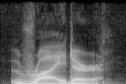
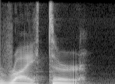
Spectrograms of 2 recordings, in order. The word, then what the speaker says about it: writer: en sista grej som man ska göra, eh, det är att man uttalar sina T tydligt. På okay. engelska, i amerikanska engelskan så säger man ofta eh, rider istället för writer.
